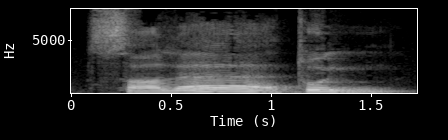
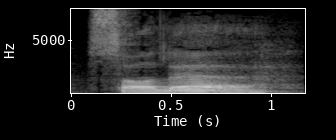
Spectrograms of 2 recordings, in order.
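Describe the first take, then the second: First: The ending is pronounced with a t sound. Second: The ending is pronounced with an h sound. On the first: The reading continues after the word. "on continuer, on prononce le tamarbuta comme un ta" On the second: The reading stops on the word. "Si on va s'arrêter dessus, on va le prononcer comme un ha"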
